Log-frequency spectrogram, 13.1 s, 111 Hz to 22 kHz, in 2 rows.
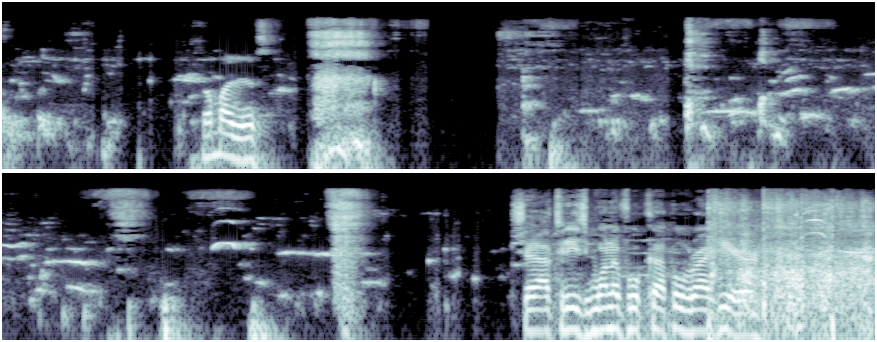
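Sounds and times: people talking in background: 0.0 - 13.0.

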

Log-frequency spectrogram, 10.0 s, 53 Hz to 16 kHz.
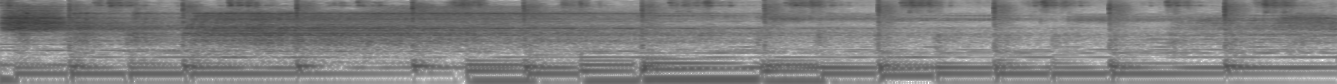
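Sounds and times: electronic music with synth bass: 0.0 - 10.0.

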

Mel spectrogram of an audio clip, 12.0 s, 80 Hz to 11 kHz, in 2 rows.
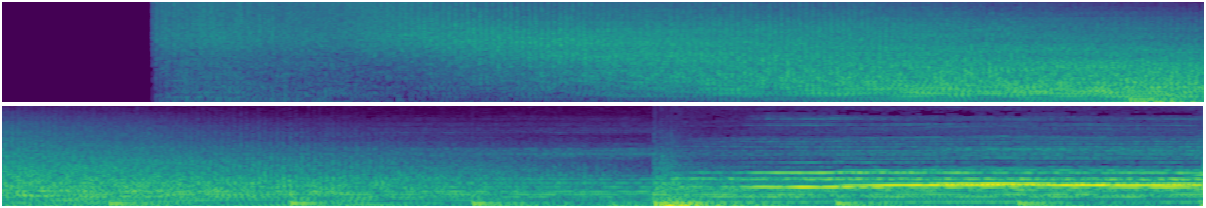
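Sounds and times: hiss-like noise swell: 0.8 - 9.0
deep bass drone: 3.8 - 12.0.

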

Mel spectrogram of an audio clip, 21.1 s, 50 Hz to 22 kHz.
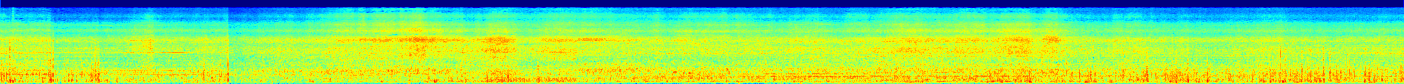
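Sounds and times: off-road vehicle engines running: 0.0 - 21.0
wind on microphone: 0.0 - 21.0.

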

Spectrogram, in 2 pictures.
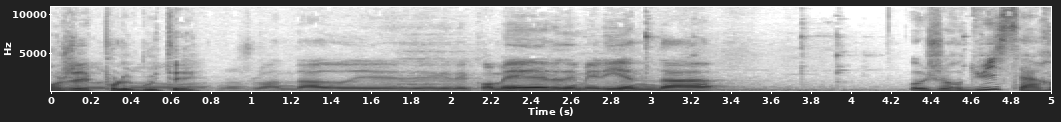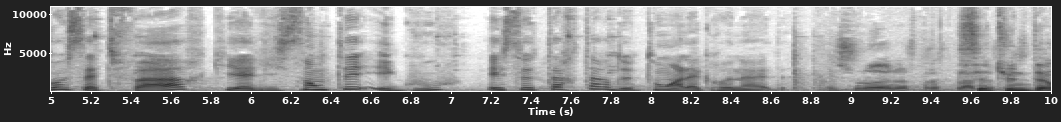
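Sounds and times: man speaking: 0.0 - 0.8.

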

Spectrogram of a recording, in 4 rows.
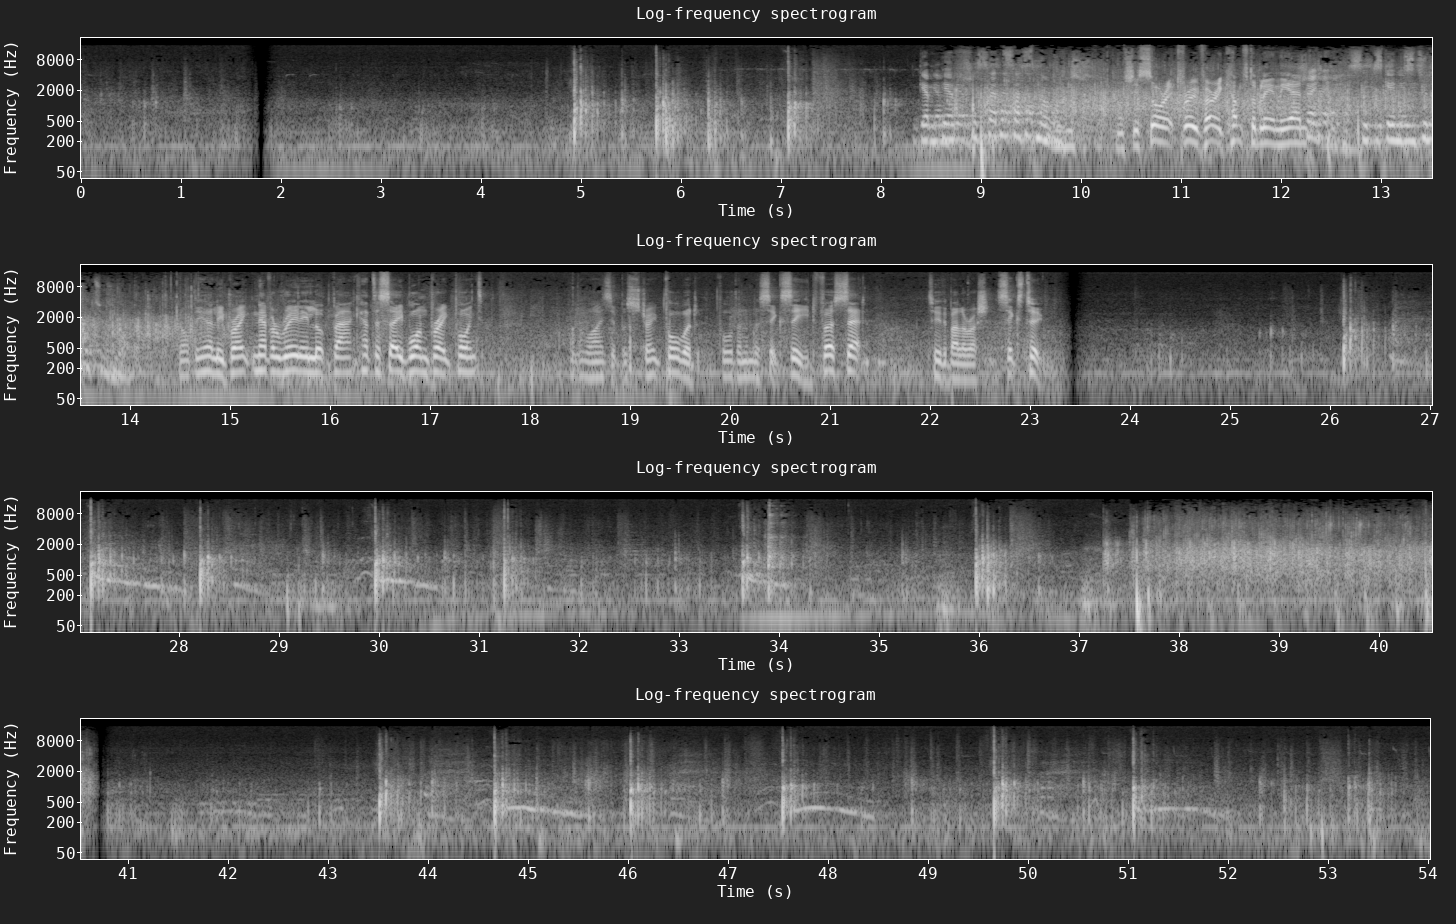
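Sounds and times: racket hitting tennis ball: 4.9 - 7.5, 26.1 - 31.7, 33.6 - 34.5, 35.2 - 36.7, 43.5 - 46.4, 47.4 - 48.5, 49.6 - 52.0
applause: 8.7 - 15.2, 37.2 - 40.7.

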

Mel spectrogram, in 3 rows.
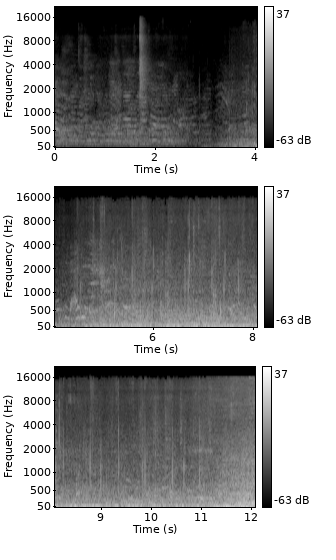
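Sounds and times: footsteps on stone paving: 3.9 - 11.2
low outdoor rumble: 5.0 - 12.0.

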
